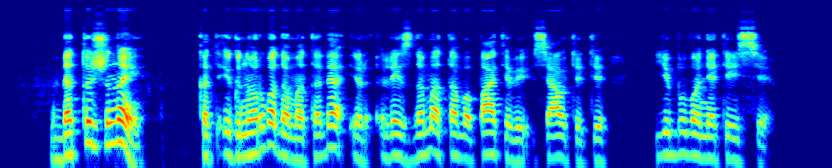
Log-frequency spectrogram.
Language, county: Lithuanian, Kaunas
